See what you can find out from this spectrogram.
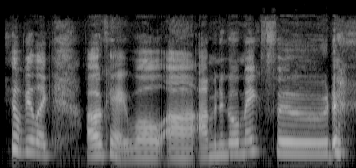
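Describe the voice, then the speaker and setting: A woman's voice: on the high side, a little slow. A woman co-hosting a gaming news show, chatting casually and informally. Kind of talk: casual chat.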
